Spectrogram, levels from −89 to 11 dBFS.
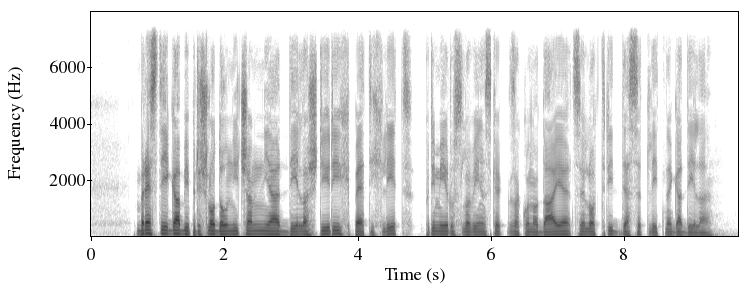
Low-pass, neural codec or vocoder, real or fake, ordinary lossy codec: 7.2 kHz; none; real; none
